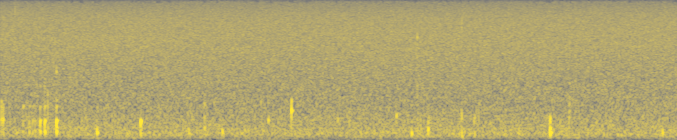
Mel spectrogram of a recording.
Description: This was a few hours after a huge meal at IHOP. I had the big cheeseburger, fries, three eggs, a few onion rings, a cheese stick, and some chicken tenders.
